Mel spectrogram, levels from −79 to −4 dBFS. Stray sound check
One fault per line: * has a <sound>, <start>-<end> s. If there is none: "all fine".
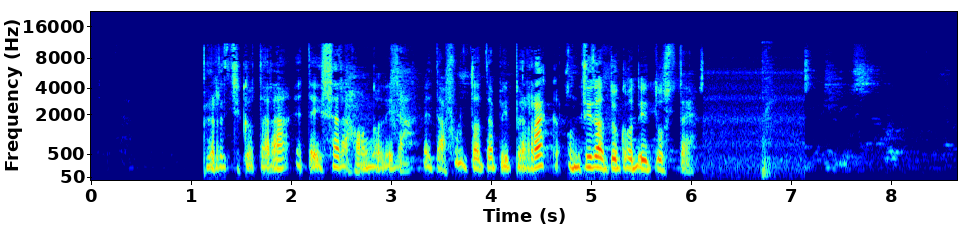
* has a thud, 6.7-6.9 s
